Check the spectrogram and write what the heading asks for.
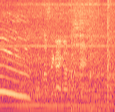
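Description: Steady drone of a jump plane's engines heard inside the cabin, with a person's long shout that rises and then falls in pitch in the first half second. The steady drone breaks up about a second and a half in.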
